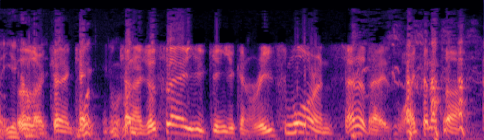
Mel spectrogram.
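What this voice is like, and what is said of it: Big cheesy radio announcer voice. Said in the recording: “a big cheesy radio voice”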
